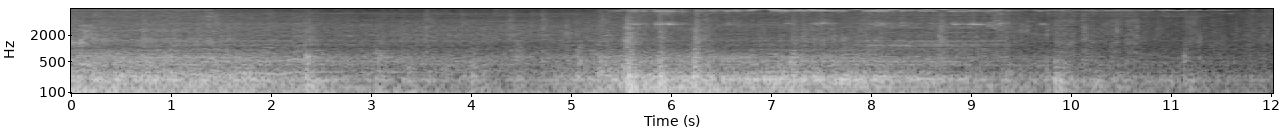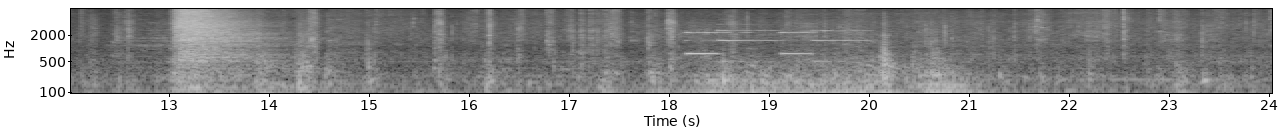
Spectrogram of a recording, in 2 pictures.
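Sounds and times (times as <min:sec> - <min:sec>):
compressed air hiss: 0:13.0 - 0:14.2
two-note electronic chime: 0:18.2 - 0:20.0.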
